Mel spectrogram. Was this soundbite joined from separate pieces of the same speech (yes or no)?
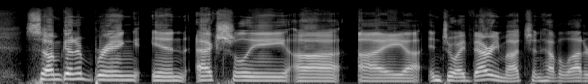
yes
